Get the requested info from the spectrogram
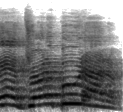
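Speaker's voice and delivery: high, loud acted order; urgent insistence. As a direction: urge him on at full volume. Urging husband on, acted dialogue.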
